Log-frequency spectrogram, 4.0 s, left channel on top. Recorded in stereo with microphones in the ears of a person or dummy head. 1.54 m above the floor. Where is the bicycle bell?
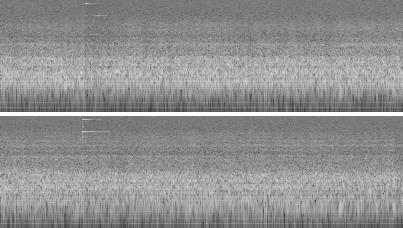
40° right (ahead or behind), 8 m.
